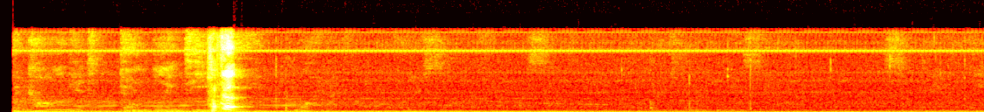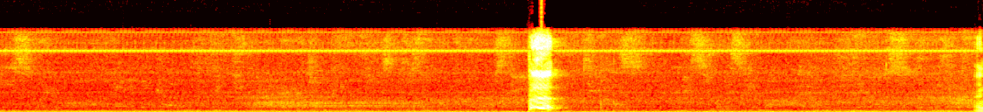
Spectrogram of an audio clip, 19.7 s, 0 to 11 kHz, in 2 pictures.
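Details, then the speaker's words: Recurrent hiccups, the fourth episode that day, lasting about 20 minutes: two sharp, sudden hiccups about 13 seconds apart over a steady low hum. "It's the 4th time today I've had hiccups. I'm so irritated. I can't even say I'm irritated without hiccuping."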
